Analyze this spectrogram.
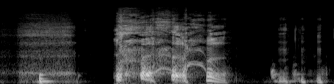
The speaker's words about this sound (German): Ich kann original husten. Original? es ist wichtig, dass man dann original kann. Das ist ein richtiger Husten.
